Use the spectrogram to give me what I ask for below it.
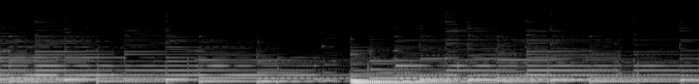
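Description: At 0.98, 1.88, 2.78, 3.68, 4.58, 5.48 and 6.38 s the sound skips forward abruptly, with no gap of silence. This is audio missing between chunks: each time, roughly a tenth of a second is lost and the two sides are butted together. The joins fall every 0.9 s in playback, which fits 1-second chunks with that short piece dropped at each changeover, likely while the processor closes one block and opens the next.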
